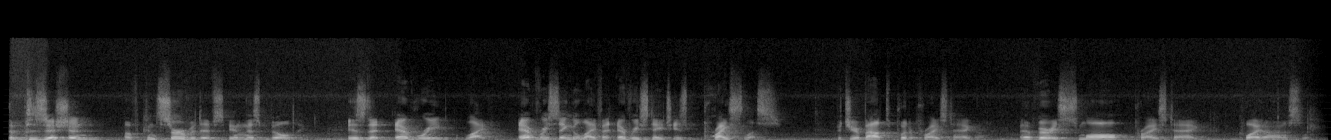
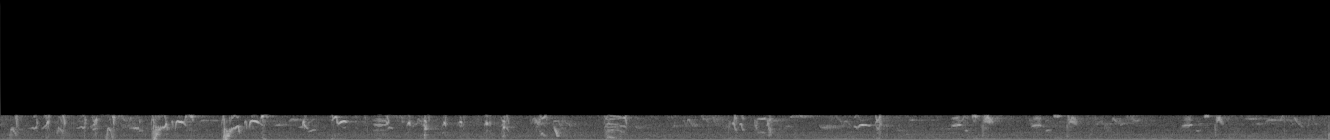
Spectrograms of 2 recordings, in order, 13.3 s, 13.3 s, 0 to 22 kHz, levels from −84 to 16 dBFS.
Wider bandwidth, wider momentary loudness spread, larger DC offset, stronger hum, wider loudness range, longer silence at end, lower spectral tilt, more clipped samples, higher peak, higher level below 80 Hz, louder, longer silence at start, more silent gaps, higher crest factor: first, 16 kHz vs 4 kHz; about the same, 15 LU vs 16 LU; second, under 0.1% vs 2%; neither; second, 3 LU vs 8 LU; first, 0.2 s vs 0 s; first, -5 dB/octave vs 0 dB/octave; neither; first, -4 dBFS vs -8 dBFS; second, -58 dBFS vs -50 dBFS; about the same, -23 LUFS vs -25 LUFS; about the same, 0.1 s vs 0 s; neither; about the same, 20 dB vs 20 dB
